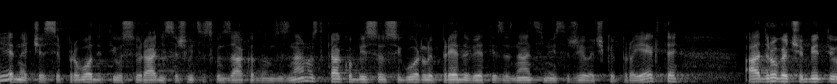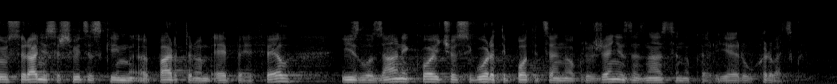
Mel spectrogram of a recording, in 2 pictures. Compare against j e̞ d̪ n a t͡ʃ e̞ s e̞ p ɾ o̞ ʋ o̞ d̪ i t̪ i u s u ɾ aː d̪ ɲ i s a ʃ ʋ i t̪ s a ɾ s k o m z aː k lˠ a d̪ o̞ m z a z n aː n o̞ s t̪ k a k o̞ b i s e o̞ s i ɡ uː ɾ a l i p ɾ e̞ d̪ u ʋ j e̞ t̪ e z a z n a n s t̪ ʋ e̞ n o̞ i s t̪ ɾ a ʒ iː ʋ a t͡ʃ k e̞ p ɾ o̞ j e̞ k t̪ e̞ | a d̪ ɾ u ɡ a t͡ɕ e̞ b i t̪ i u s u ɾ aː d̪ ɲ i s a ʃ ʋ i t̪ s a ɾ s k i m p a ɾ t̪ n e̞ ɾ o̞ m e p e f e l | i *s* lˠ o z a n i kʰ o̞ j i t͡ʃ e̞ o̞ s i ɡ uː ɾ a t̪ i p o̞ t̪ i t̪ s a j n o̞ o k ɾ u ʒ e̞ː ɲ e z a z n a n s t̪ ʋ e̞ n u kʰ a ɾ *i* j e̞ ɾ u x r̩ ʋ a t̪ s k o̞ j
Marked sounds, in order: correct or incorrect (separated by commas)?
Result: incorrect, correct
